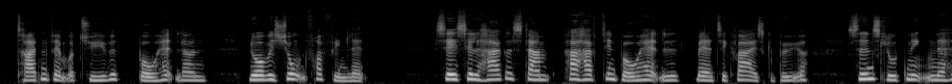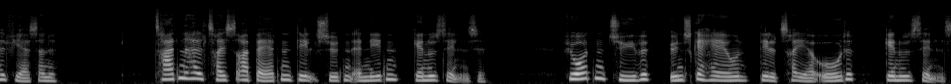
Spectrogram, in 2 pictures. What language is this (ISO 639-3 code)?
dan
